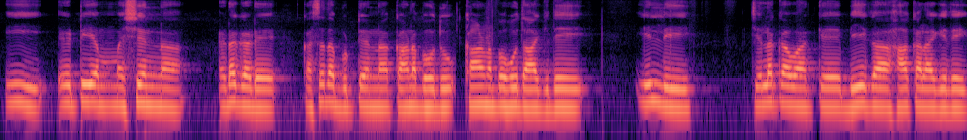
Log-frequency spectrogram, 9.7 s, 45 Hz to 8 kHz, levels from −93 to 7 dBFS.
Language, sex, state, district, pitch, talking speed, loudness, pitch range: Kannada, male, Karnataka, Raichur, 155 Hz, 95 wpm, -20 LUFS, 150-165 Hz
